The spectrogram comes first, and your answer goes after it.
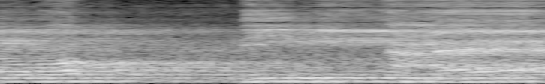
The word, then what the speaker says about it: رب: Alhamdulillahi Rabbil Alamin. Alhamdulillahi Rabbil Alamin. في كلمة رب لابد أن أشدد الباء فتأخذ وقتا أطول من غيره.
